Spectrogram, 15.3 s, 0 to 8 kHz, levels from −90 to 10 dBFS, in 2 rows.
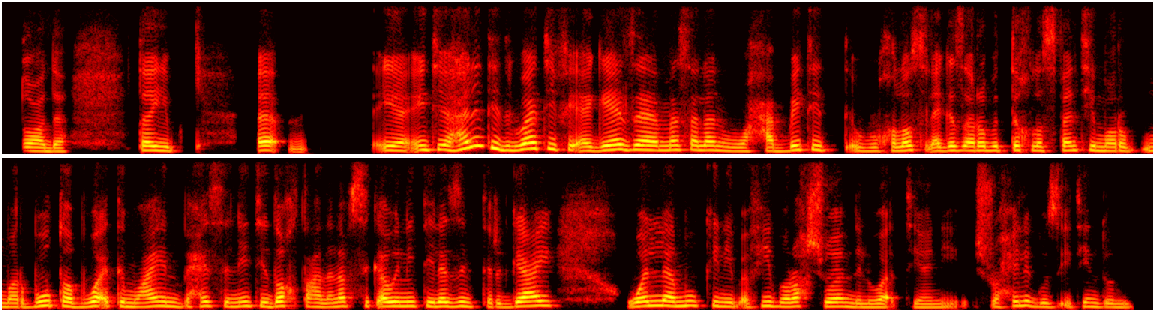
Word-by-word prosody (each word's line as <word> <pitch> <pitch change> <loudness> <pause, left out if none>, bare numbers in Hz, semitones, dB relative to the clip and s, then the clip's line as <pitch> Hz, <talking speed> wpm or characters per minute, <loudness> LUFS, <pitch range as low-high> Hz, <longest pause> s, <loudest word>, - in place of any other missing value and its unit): الموضوع 190 -1 +2
ده 175 -1 -4 0.4
طيب 215 -3 +2 0.5
أ 335 0 +8
م - - -12 0.5
أنتِ 225 +3 0
هل 265 - +3
أنتِ 450 -6 +3
دلوقتي 280 +4 +4
في 215 - -1
إجازة 235 +3 +5
مثلًا 230 -1 +1
وحبّيتِ 185 +5 -2
ت 235 0 -6
وخلاص 195 +4 -2
الإجازة 215 +3 0
قرّبِت 210 0 0
تخلَص 215 -3 -2
فأنتِ 225 +2 -2
مر 195 -2 -2
مربوطة 210 +5 0
بوقت 220 +2 +2
معيّن 215 +2 0
بحيث 230 +2 -5
إن 210 - -4
أنتِ 230 -1 -2
ضاغطة 225 0 0
على 195 -1 -4
نفْسِك 225 +1 -3
أوي 220 +1 +6
إن - - +1
أنتِ 230 -1 -2
لازم 220 0 +2
ترجَعي، 225 +6 +2 0.5
والّا 240 +3 +4
ممكن 245 0 -2
يبقى 205 - -5
في 235 0 -3
براح 215 +1 -1
شوية 215 0 -1
من 200 - -5
الوقت؟ 180 0 -4
يعني 175 0 -10
اشرحي 240 - -7
لي 250 - -1
الجزئيّتين 200 0 -7
دُول. 180 -2 -8
220 Hz, 185 wpm, -22 LUFS, 200-235 Hz, 0.5 s, أ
